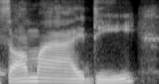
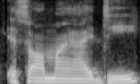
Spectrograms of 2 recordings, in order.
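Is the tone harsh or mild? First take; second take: harsh; mild. First: It is said in a harsh, confrontational tone. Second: It is said in a mild, casual tone. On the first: The speaker calls it wrong. "She didn't say it like that" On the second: The speaker calls it right. "but she's just like"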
